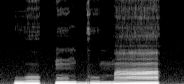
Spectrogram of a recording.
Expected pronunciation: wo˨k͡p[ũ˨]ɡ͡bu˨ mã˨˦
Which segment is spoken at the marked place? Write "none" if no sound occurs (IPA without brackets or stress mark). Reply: ũ˨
